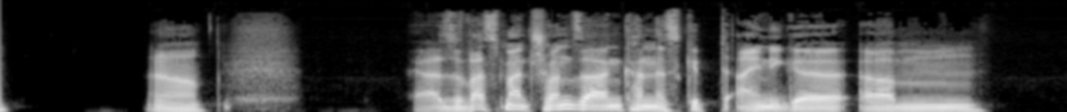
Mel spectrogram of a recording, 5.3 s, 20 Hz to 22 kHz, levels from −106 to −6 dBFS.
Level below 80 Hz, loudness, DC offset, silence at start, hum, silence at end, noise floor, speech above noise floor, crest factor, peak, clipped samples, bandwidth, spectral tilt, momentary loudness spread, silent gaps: -40 dBFS; -16 LUFS; under 0.1%; 0 s; none; 0.4 s; -80 dBFS; 64 dB; 16 dB; -2 dBFS; under 0.1%; 15.5 kHz; -6 dB/octave; 11 LU; 0.18-0.42 s, 0.63-0.70 s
